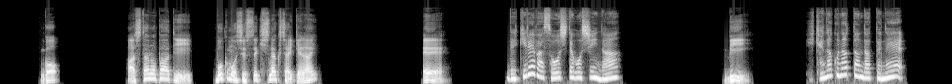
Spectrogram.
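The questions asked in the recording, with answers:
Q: 明日のパーティー僕も出席しなくちゃいけない?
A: A: できればそうしてほしいな。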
